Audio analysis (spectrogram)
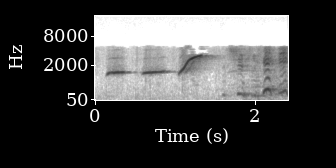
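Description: A person whistles a short tune: two steady held notes, then a quick upward slide, followed by a few looser, warbling notes toward the end.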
